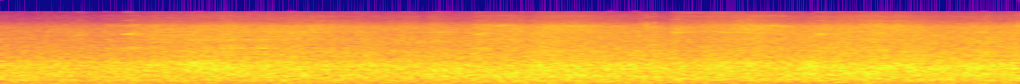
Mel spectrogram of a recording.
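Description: Freight train cars rolling across a steel through-truss railroad bridge overhead, a steady, dense rolling noise with no letup.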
